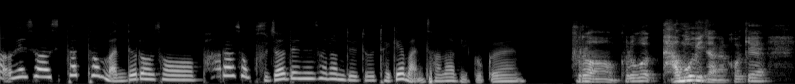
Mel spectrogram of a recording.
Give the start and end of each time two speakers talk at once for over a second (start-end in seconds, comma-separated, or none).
none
